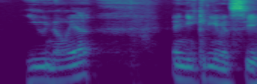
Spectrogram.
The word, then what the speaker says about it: Eunoia: razor here now this is the book it's pronounced you know yeah you know yeah and you can even see here if I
